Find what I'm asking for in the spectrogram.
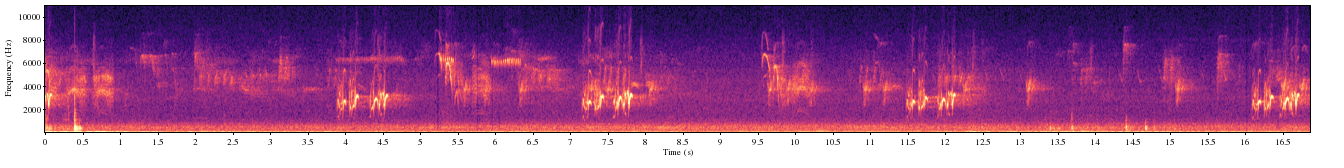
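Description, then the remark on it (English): Bird song: repeated bright, high-pitched chirping phrases coming in bursts every couple of seconds over a steady low background hum, with no voices. “Is that recording same bird?”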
